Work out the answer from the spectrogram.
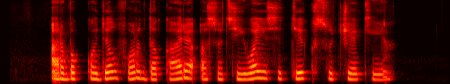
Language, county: Lithuanian, Vilnius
